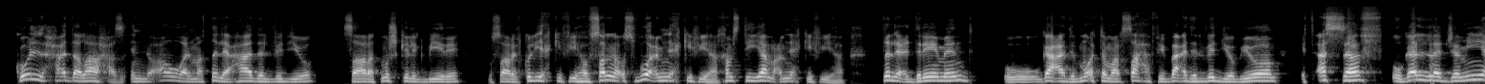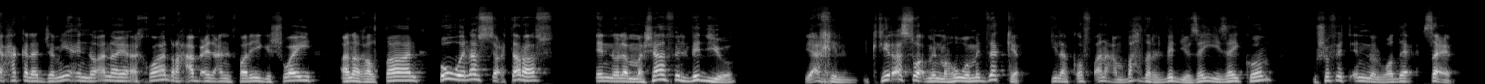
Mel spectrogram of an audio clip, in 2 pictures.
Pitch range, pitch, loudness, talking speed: 135-180 Hz, 155 Hz, -20 LUFS, 155 wpm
